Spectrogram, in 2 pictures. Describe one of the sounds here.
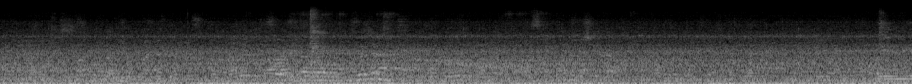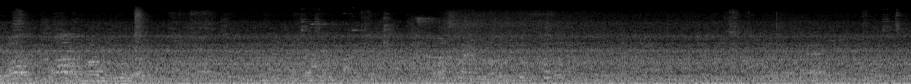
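A crowd of men murmurs and chats nearby.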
